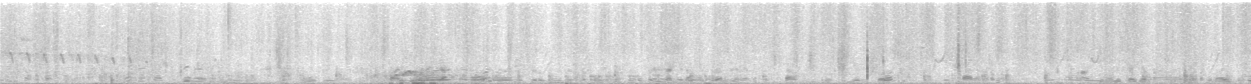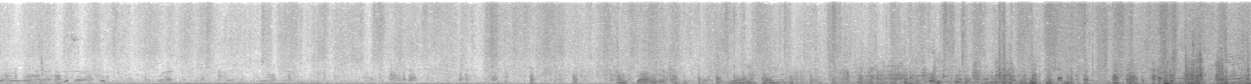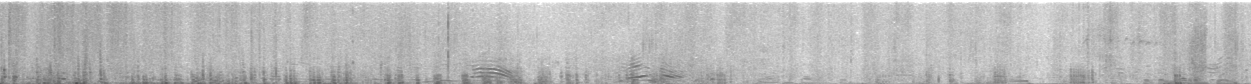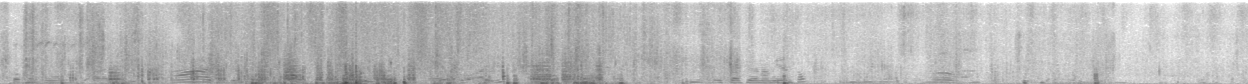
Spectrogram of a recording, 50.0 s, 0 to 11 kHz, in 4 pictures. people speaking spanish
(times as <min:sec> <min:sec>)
0:26.9 0:30.3, 0:31.1 0:33.5, 0:36.0 0:42.8, 0:44.3 0:48.8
